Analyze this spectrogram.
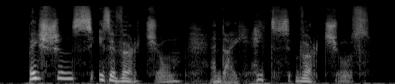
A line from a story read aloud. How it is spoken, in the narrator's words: he murmured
